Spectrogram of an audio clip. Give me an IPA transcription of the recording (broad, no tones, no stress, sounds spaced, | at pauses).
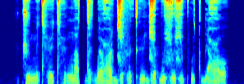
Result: ʈ͡ʂ ʉ m ø tʰ ø tʰ ø ŋ͡m a t dˤ ø ɡ͡b œ ʕ ɔ d͡ʑ ə f ø kʼ ʉ d͡ʑ œ ɓ u ɕ u ɕ ʉ pʼ u t ɡ͡b e ʕ ɔ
